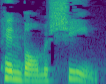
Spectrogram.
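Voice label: "pinball machine", English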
